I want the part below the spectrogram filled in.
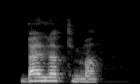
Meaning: rocking; tossing (of boat)
- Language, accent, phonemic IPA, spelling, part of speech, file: French, Canada, /ba.lɔt.mɑ̃/, ballottement, noun, LL-Q150 (fra)-ballottement.wav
